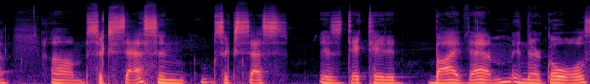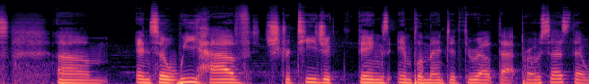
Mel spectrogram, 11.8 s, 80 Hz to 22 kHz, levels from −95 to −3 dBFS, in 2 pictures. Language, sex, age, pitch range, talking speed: English, male, 20-39, 135-150 Hz, 115 wpm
